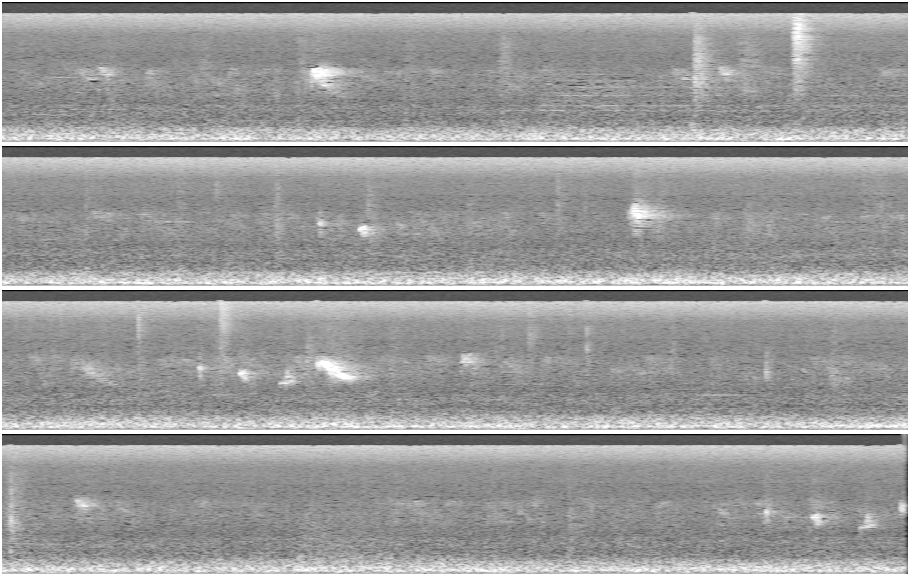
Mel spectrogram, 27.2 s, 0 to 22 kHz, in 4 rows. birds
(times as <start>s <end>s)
1.8s 21.4s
